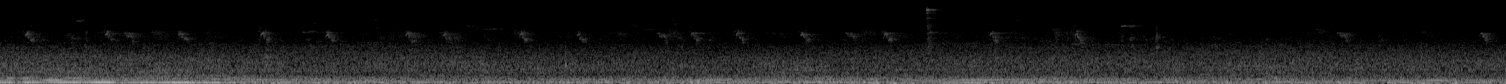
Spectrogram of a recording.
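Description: Distant rumble of a Boeing 787-9 jetliner climbing away after takeoff, fading over the first couple of seconds and then holding steady and low. Small birds chirp repeatedly over it throughout.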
